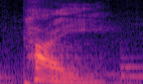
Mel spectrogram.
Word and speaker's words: pi: we're dealing with circles there is this symbol which is a greek letter and it's pronounced pi so pi usually the value of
